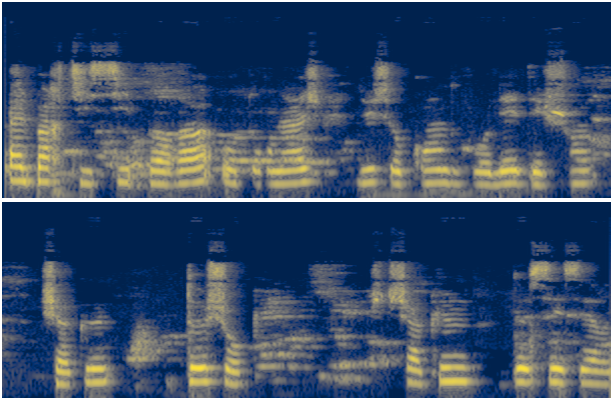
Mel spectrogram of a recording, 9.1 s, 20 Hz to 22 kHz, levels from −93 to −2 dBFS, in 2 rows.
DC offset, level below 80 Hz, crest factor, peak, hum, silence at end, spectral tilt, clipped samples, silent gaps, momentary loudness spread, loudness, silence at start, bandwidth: under 0.1%; -62 dBFS; 16 dB; -2 dBFS; none; 0 s; -1.5 dB/octave; under 0.1%; none; 19 LU; -17 LUFS; 0 s; 7.6 kHz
